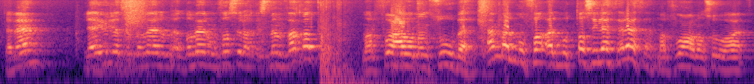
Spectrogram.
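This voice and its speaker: A man teaching an Arabic grammar class. He keeps checking in with his students with short questions and slowly spells out his example phrases. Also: high-pitched, expressive. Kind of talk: classroom lecture. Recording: echoey room with faint noise.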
